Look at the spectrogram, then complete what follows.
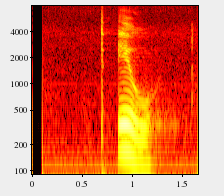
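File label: "águila", Q'eqchi'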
